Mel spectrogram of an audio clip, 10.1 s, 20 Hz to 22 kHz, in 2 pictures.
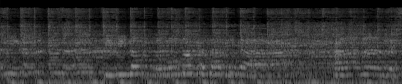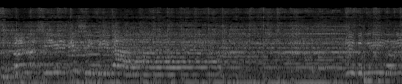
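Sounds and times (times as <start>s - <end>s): backing track with bass beat: 0.0s - 10.0s
women singing into microphones: 0.0s - 10.0s.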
